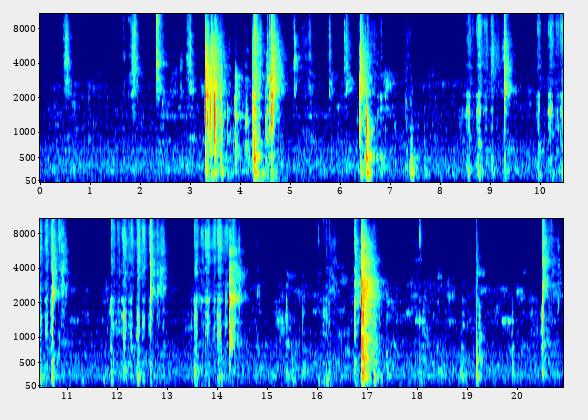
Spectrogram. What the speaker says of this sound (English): we're going to just cut a little ginger up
